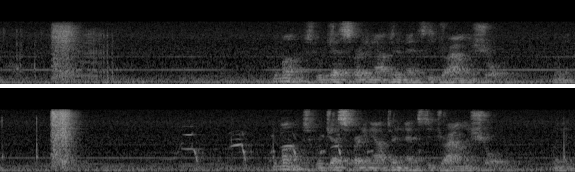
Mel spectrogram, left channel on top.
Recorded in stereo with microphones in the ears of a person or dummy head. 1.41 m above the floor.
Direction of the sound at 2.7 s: 60° right (ahead or behind).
